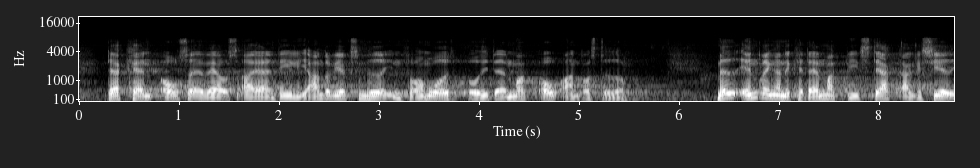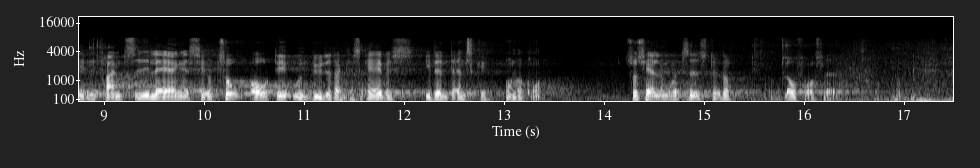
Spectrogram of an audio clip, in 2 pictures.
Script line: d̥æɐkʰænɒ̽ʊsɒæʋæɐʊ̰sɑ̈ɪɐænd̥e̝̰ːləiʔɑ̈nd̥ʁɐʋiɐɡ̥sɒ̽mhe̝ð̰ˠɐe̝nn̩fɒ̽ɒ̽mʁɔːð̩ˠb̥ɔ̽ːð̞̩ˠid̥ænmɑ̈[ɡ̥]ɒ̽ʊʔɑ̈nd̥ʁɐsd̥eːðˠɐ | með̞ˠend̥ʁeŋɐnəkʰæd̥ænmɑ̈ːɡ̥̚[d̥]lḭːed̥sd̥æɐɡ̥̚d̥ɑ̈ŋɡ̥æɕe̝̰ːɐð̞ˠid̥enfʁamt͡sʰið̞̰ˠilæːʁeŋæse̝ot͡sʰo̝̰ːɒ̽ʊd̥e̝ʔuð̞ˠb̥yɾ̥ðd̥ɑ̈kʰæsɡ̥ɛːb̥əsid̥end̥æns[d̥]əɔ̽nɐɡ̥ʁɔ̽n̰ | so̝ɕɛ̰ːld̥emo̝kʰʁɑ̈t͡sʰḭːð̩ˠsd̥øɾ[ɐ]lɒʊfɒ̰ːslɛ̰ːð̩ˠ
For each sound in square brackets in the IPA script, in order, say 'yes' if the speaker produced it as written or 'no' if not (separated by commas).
yes, no, no, yes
